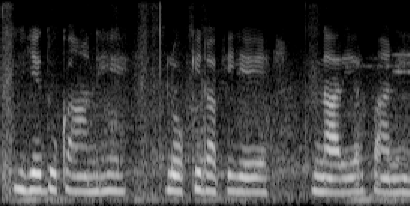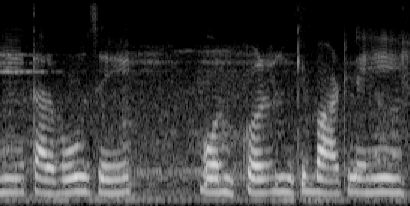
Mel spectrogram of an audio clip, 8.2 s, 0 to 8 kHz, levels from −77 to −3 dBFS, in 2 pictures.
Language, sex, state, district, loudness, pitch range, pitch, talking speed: Hindi, female, Bihar, Darbhanga, -23 LUFS, 205-225 Hz, 210 Hz, 130 wpm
